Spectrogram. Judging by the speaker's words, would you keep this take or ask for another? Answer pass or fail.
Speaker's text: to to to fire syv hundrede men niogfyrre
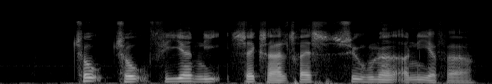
fail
